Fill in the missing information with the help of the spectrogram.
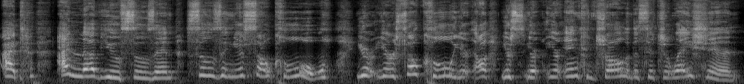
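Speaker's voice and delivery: sarcastic tearful worship; mock gushing fan. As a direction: swoon over Susan in mock sobbing. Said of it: "She speaks like a highly educated boss".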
